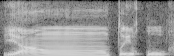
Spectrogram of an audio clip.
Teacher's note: উপর পাটি দাঁতের গোড়ায় জিব্বার তরফ নিয়ে কাছাকাছি রেখেছি, নাক থেকে গুন্না করছি এবং যেহেতু ত ভারী হরফ গুন্নাটা ভারী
